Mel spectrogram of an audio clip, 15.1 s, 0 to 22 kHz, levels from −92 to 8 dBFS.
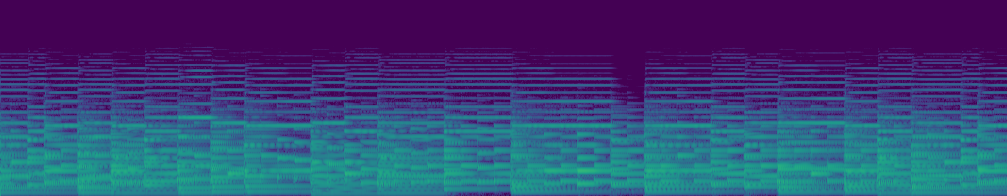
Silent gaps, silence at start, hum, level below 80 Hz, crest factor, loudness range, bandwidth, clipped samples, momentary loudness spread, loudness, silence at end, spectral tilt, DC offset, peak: none; 0 s; none; -56 dBFS; 16 dB; 2 LU; 8 kHz; under 0.1%; 3 LU; -32 LUFS; 0 s; -7 dB/octave; under 0.1%; -16 dBFS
